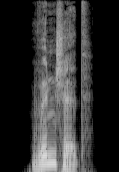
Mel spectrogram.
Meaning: second-person plural subjunctive I of wünschen
- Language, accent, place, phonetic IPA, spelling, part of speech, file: German, Germany, Berlin, [ˈvʏnʃət], wünschet, verb, De-wünschet.ogg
